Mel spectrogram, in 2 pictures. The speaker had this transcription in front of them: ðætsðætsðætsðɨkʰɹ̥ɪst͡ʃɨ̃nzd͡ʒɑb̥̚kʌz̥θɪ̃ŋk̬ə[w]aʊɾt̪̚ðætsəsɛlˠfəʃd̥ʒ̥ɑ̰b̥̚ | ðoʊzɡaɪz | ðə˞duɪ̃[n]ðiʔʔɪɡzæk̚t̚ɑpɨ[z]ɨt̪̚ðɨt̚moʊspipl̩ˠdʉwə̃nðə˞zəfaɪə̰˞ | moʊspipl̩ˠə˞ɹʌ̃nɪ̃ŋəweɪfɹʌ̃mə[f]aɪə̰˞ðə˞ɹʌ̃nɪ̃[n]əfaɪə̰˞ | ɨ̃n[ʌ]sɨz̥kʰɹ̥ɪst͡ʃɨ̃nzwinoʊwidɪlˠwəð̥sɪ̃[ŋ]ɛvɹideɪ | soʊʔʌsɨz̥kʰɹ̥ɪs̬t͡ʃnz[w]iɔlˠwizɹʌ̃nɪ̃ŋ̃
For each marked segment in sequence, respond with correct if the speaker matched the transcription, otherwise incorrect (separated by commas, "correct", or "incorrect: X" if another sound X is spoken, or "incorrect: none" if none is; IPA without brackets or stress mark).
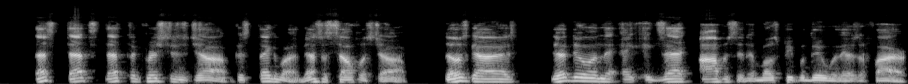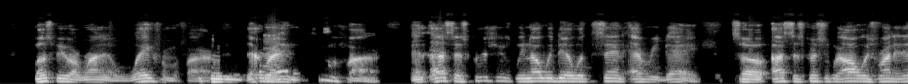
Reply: incorrect: b, incorrect: ŋ, correct, correct, incorrect: ŋ, correct, incorrect: n, correct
